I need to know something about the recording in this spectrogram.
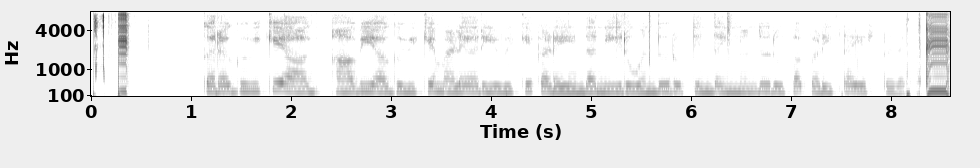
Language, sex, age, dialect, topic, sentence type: Kannada, female, 18-24, Mysore Kannada, agriculture, statement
